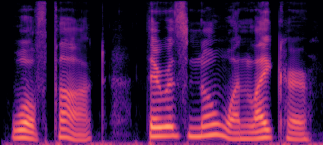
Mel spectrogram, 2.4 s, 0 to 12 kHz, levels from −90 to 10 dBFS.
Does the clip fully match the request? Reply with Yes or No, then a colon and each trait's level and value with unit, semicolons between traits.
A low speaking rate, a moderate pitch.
No: average, 200 wpm; medium, 175 Hz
